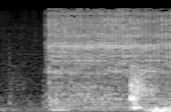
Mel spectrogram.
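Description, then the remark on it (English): A prize wheel whirs into a spin, its pointer clicking rapidly and steadily against the pegs in a continuous ratcheting rattle, with a soft thump near the end. “Give that fucking wheel a spin, dude.”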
